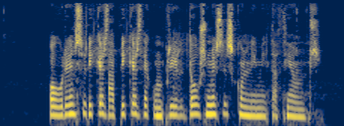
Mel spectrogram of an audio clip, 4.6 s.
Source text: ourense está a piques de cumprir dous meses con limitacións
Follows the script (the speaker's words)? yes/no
no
